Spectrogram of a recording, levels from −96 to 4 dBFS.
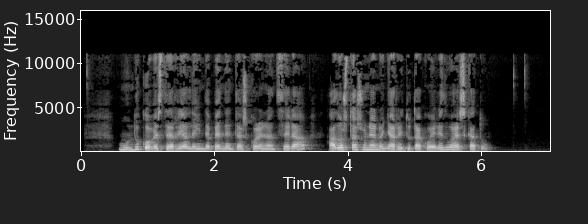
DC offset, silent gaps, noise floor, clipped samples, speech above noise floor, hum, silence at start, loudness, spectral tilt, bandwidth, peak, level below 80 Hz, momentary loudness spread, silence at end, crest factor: under 0.1%; none; -56 dBFS; under 0.1%; 33 dB; none; 0.55 s; -24 LUFS; -3.5 dB/octave; 11.5 kHz; -6 dBFS; -68 dBFS; 7 LU; 0.95 s; 18 dB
